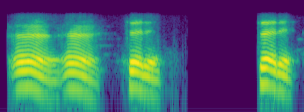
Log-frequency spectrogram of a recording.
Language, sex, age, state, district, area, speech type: Tamil, male, 60+, Tamil Nadu, Perambalur, urban, conversation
